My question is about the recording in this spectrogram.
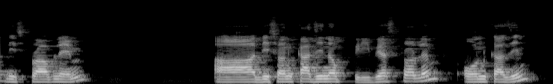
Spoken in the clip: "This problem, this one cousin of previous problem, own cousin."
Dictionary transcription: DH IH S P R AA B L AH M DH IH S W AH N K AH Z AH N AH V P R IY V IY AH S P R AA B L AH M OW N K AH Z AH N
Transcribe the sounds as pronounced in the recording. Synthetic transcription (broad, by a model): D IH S P R AA B L AH M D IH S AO N K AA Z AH N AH P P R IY B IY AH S P R AA B L AH M OW N K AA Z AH N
